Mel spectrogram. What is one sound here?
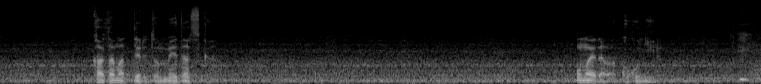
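A man speaks in a deep, low voice.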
